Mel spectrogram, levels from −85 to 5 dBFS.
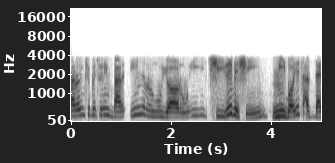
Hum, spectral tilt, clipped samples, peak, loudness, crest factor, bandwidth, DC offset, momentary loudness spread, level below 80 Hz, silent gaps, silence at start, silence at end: none; -3.5 dB/octave; under 0.1%; -2 dBFS; -17 LUFS; 16 dB; 4 kHz; under 0.1%; 10 LU; -58 dBFS; none; 0 s; 0 s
